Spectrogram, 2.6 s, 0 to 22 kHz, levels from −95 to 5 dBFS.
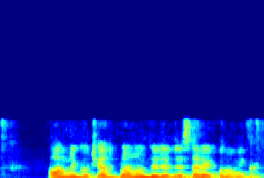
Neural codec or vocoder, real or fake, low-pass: codec, 16 kHz, 8 kbps, FreqCodec, smaller model; fake; 7.2 kHz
